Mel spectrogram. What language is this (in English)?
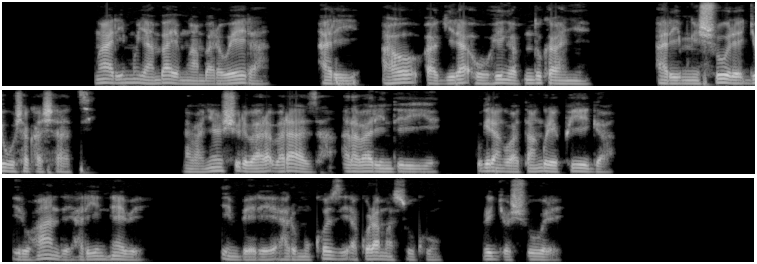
Rundi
